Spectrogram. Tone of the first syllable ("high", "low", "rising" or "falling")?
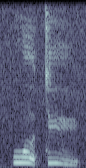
falling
